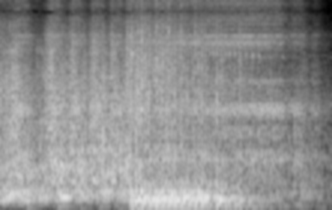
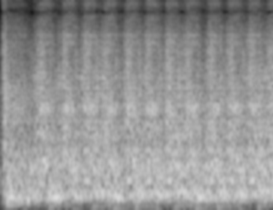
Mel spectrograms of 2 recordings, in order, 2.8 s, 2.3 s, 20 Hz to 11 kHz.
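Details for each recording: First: 1973 VW Super Beetle barn find, sat 17 years: starter cranks, the flat-four catches and runs a few seconds with an even beat before dying; first start, fuel pump uncertain. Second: 1973 (possibly 1974) VW Super Beetle barn find, sat 16–17 years, first run after cleaning points to restore spark: engine catches and chuffs at a quick even beat for a couple of seconds, running only on fuel sprayed into the carburetor; fuel pump untested.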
